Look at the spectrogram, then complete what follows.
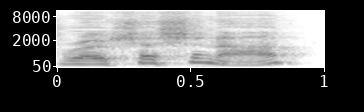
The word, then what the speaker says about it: Rosh Hashanah: not this is the Hebrew and and it's pronounced rosha Shah and we just transliterate it and put whatever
